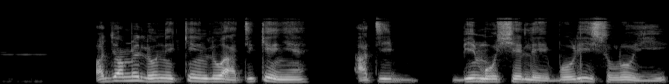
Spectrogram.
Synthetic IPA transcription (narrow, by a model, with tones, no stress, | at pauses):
ɔ˧d͡ʒɔ˦mĩ˦lo˨˦nĩ˧ki˦n̩˧˦lo˧a˨ti˨˧˦ke˦˨j̃ɛ̃˧ | a̰˨ti˧ | bi˦mo˧ʃe˧le˨bo˧ɾi˦i˦˨so˨ɾo˦˨jiː˨˦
